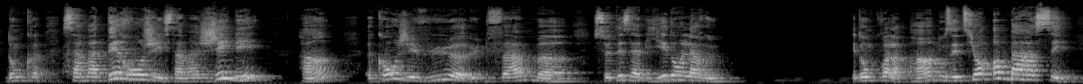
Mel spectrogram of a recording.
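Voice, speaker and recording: A man with a fairly high voice walks learners through vocabulary one word at a time, rephrasing each term and dropping in frequent fillers. The recording rings with the echo of a bare room. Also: lively intonation. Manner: slow, repetitive explaining with frequent "hein" and "euh". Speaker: French teacher.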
